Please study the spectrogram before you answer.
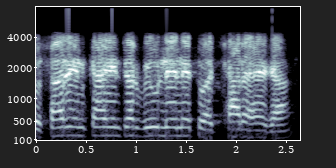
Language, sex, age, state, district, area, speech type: Hindi, male, 60+, Uttar Pradesh, Azamgarh, rural, conversation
